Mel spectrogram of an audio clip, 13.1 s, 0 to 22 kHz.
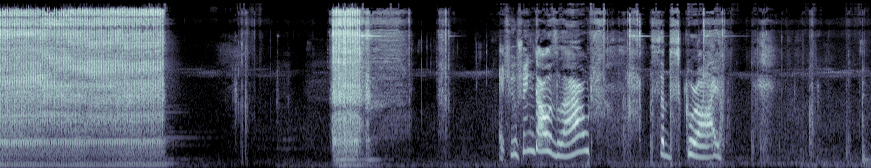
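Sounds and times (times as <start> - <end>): small machine chattering: 0.0 - 2.6, 5.0 - 6.1.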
